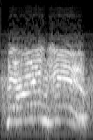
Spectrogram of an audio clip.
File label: voice message check your six, english; War Thunder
